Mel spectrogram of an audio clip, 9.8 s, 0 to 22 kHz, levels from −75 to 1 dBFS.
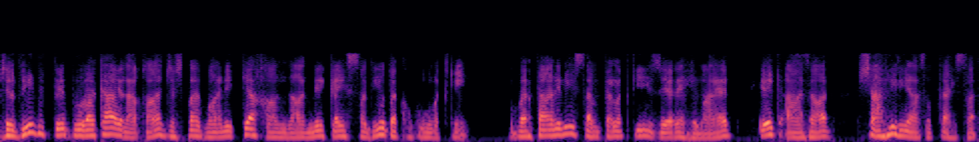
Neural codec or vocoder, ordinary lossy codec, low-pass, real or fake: codec, 16 kHz, 1 kbps, FreqCodec, smaller model; none; 5.4 kHz; fake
